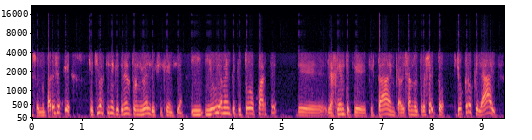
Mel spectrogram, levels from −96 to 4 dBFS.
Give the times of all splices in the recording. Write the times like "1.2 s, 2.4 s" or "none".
3.1 s, 5.9 s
